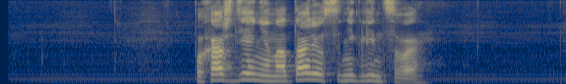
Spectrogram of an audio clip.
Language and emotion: Russian, neutral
